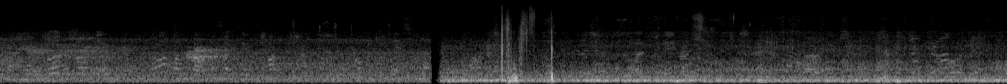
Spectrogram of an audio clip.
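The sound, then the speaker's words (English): Steady rumbling clatter inside a moving train carriage on the Esk Valley line, travelling through countryside on a nice day, briefly cut off, then resuming as a louder, droning hum with a few sharp clunks. “a slightly more comfortable position on the train, it's been a very pleasant journey.”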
